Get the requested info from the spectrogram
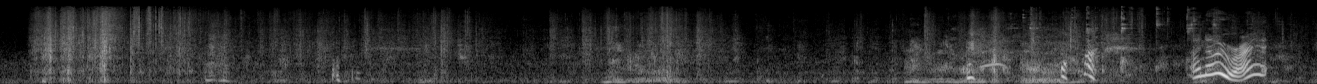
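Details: Mollie, a cheeky 4-year-old English Springer Spaniel, guards a newspaper she won't give up; soft grumbles give way to wavering, pitch-bending whines and whimpers that grow loud near the end, with a person's voice coaxing her.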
